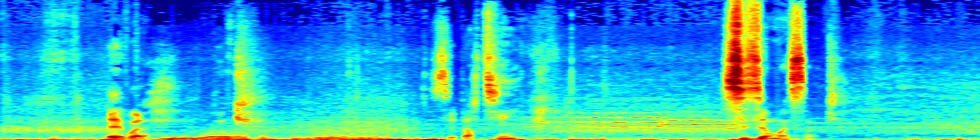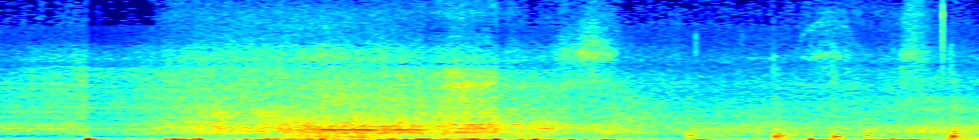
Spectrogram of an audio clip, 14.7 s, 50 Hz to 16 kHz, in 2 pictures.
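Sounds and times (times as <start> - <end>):
wind buffeting the microphone: 0.0 - 5.4, 6.4 - 12.3
speech: 0.8 - 2.7, 3.3 - 4.3, 5.4 - 6.4
cars driving onto expressway ramp toward Lorient: 7.6 - 14.6.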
